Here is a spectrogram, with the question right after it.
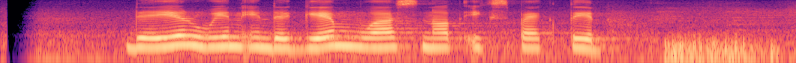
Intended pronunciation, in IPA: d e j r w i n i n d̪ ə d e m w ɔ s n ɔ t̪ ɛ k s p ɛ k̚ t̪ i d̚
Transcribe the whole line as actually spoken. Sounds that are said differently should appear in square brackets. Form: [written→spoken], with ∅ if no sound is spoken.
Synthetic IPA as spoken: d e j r w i n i n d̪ ə [d→ɡ] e m w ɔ s n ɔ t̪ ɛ k s p ɛ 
